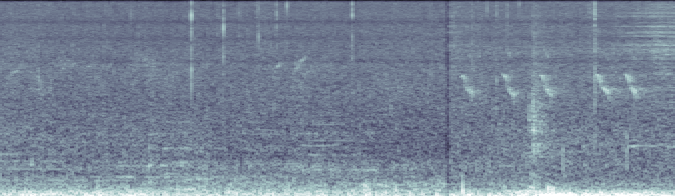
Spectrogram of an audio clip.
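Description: Outdoor ambience with a steady low rumble, and a bird chirping in quick, short falling notes over the second half.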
